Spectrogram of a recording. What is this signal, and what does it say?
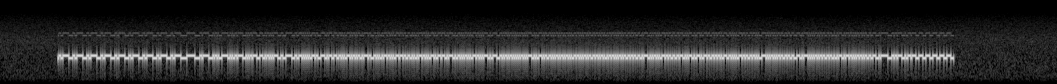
NAVTEX (SITOR-B), 100 baud, 170 Hz shift, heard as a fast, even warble, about 1360 Hz centre. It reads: DAAROM HEEFT DE WERKGELEGENHEID NU PRIORITEIT.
